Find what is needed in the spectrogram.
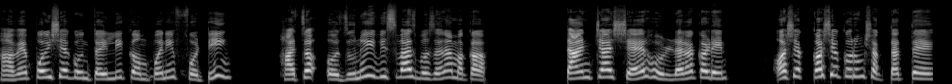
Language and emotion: Goan Konkani, angry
